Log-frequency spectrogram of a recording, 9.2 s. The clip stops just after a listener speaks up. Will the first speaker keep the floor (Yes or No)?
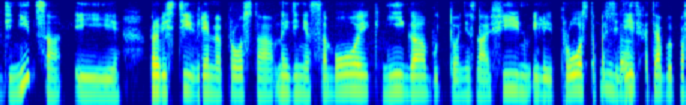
Yes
